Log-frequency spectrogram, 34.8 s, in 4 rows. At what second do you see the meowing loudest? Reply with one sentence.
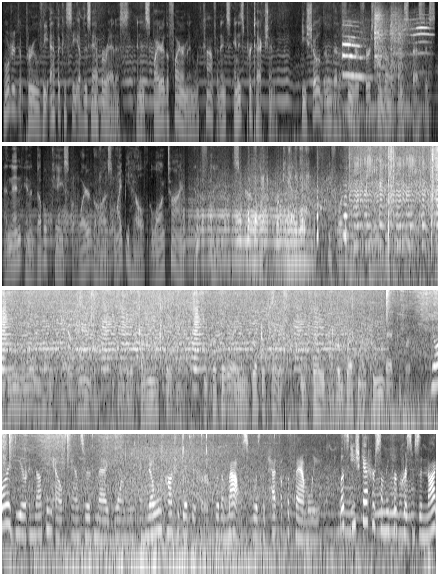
The loudest moment of the meowing is at 7 seconds.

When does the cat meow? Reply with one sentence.
You can hear the meowing from 6.8 to 8.7 s.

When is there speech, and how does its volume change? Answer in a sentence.
The speech can be heard from 0.0 to 34.8 s, getting louder.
